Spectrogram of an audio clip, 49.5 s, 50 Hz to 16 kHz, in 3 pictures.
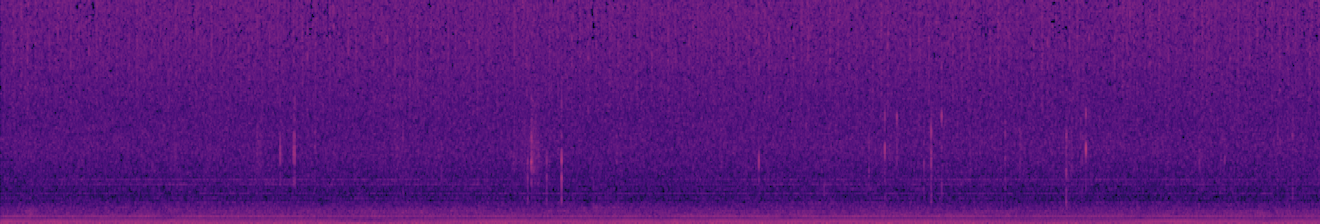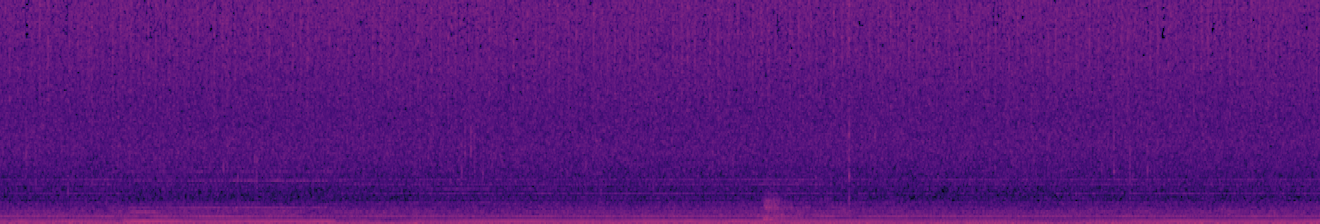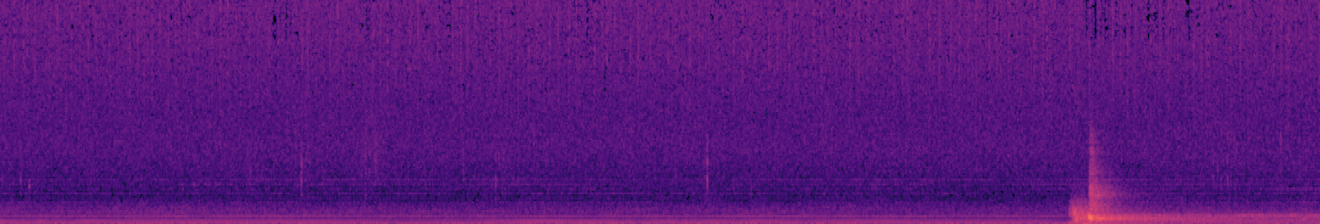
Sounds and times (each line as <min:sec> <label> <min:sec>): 0:46.4 twangs 0:49.5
